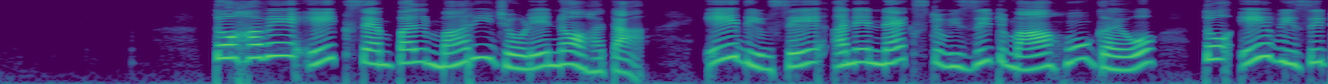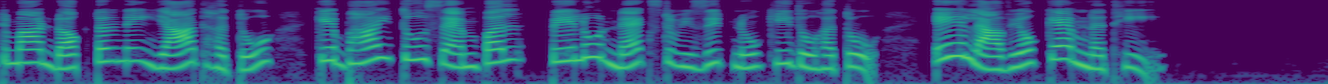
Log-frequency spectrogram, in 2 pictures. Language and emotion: Gujarati, neutral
